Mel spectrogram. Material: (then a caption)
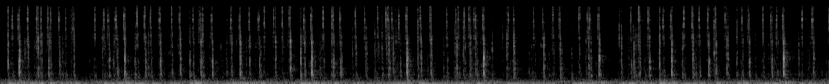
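Plastic. Fingertips of both hands type continuously on the plastic keycaps of a vintage beige NMB RT8255cw+ mechanical keyboard with clicky Hi-Tek "Space Invader" switches and a hollow plastic case. The result is a fast, dense stream of sharp, bright clicks that die away almost instantly, with a clacking tone around 1.3 kHz. A steady low hum sits underneath throughout.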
